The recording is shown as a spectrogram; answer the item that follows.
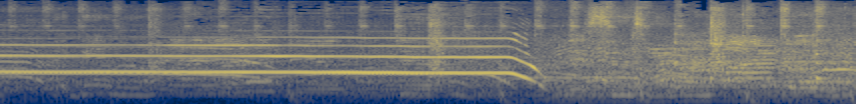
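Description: A singer holds one long high note over music and a cheering crowd, then slides down off it about two and a half seconds in.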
